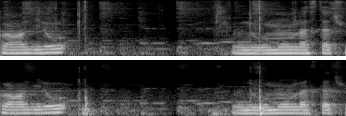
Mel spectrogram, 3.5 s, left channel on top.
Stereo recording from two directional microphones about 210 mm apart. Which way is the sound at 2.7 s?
55° left (ahead or behind).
